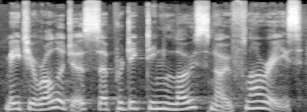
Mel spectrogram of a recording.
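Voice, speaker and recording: A woman's voice: medium pitch, very animated, moderate pace, darkish tone. A woman with an Australian accent narrating a scripted news report as a reporter.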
